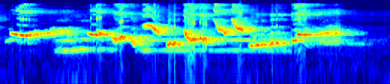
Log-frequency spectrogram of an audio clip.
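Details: White-rumped shama song meant to stir other shamas to answer: a short varied phrase of full whistles with slurred, overlapping notes, ending abruptly.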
